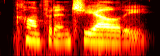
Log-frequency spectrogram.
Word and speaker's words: confidentiality: Secondary stress, little light curve up, confidentiality. And then we get the bigger stress there. Notice this T is a flap T, confidentiality. And this one, confident, sounds like a CH sound.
